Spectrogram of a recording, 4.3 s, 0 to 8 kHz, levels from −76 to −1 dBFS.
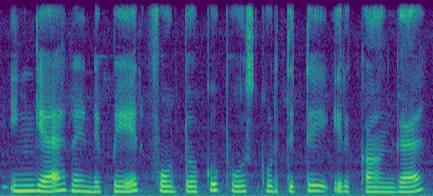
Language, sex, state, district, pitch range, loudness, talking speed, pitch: Tamil, female, Tamil Nadu, Nilgiris, 200-235 Hz, -18 LUFS, 110 wpm, 210 Hz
